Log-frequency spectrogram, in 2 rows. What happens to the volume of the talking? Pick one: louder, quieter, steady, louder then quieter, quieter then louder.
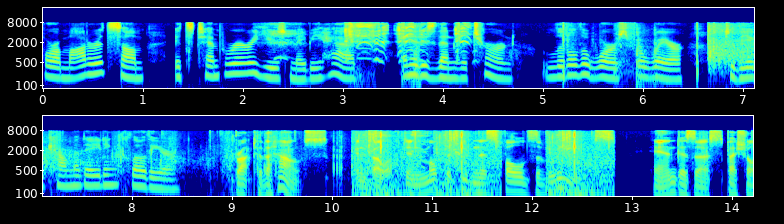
steady.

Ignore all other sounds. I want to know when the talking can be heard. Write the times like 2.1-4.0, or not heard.
0.0-14.1.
